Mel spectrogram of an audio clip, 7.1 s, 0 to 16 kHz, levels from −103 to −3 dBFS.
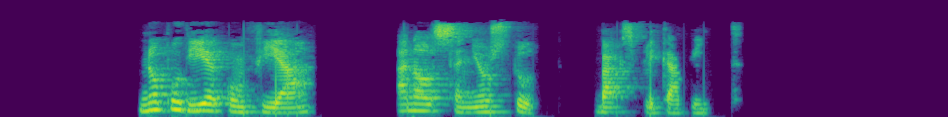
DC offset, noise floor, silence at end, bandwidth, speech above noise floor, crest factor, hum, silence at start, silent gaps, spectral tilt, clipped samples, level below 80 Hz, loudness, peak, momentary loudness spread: under 0.1%; under -90 dBFS; 1.55 s; 8.2 kHz; over 73 dB; 18 dB; none; 1.05 s; 2.42-2.98 s, 4.22-4.46 s, 5.44-5.49 s; -3 dB/octave; under 0.1%; -58 dBFS; -17 LUFS; -2 dBFS; 10 LU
